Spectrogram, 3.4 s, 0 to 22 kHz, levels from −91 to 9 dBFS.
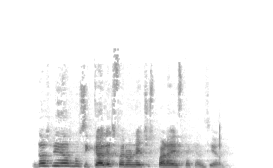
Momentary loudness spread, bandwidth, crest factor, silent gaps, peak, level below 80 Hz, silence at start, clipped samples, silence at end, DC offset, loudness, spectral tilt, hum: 20 LU; 14.5 kHz; 20 dB; none; -6 dBFS; -84 dBFS; 0.5 s; under 0.1%; 0.65 s; under 0.1%; -24 LUFS; -3 dB/octave; none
